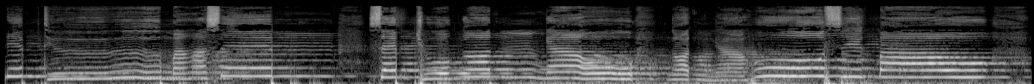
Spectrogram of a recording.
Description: tenor basso

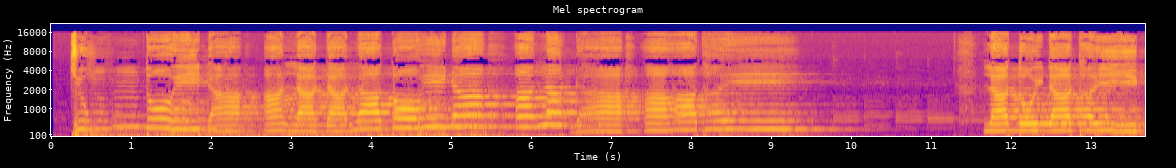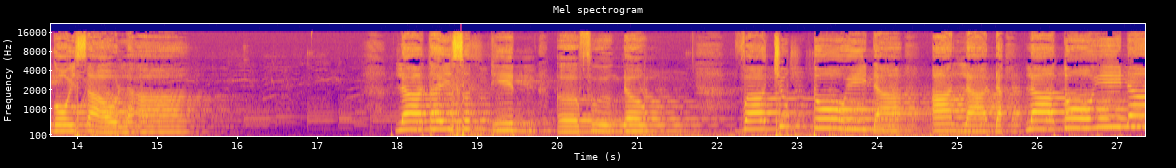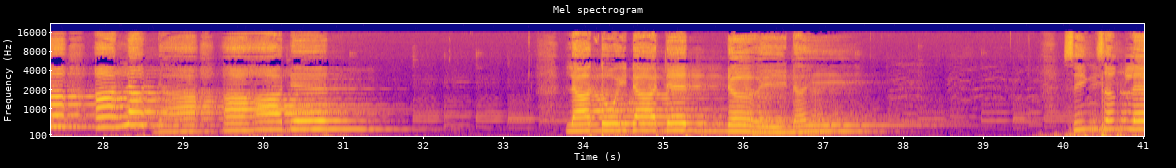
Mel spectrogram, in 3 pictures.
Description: basso

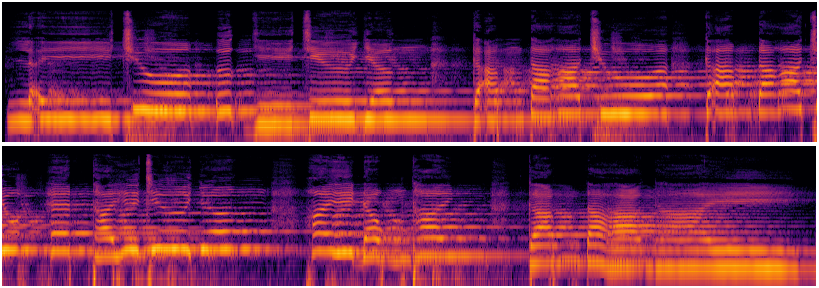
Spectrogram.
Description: alto basso

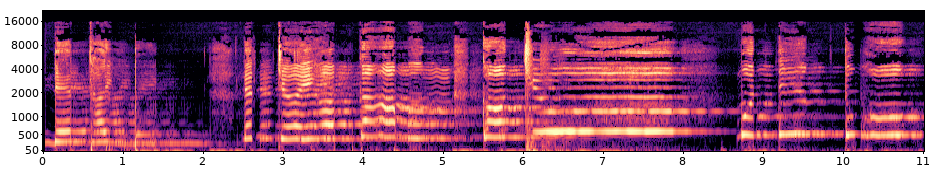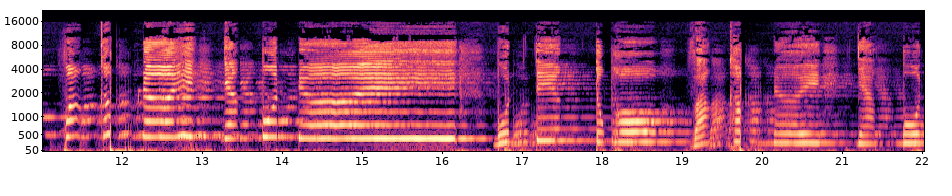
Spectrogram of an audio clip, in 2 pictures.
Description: alto

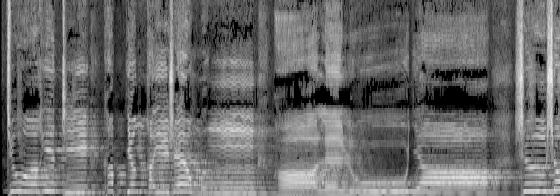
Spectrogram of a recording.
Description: tenor basso

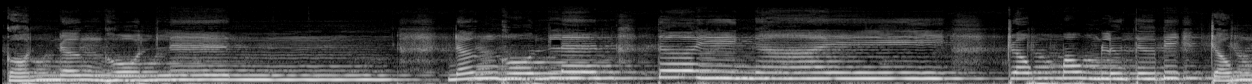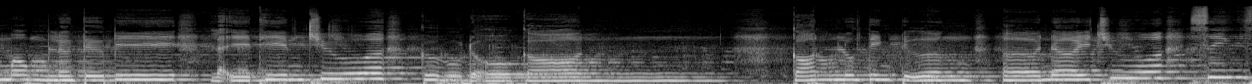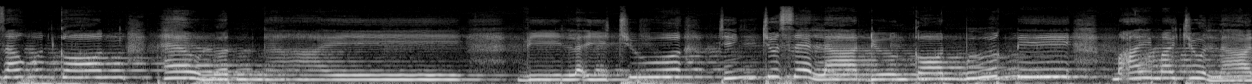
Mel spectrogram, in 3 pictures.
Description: alto basso

